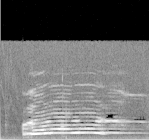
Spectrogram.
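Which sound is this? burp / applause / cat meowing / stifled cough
cat meowing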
